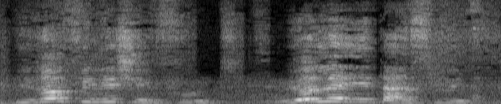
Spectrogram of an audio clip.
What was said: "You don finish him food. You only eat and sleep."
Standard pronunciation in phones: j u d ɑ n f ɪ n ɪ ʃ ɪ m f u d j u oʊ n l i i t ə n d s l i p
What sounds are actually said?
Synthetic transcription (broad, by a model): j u d ɑ n f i n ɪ ʃ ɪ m f u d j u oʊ l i i t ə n s l i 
